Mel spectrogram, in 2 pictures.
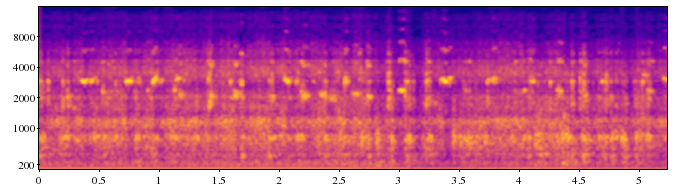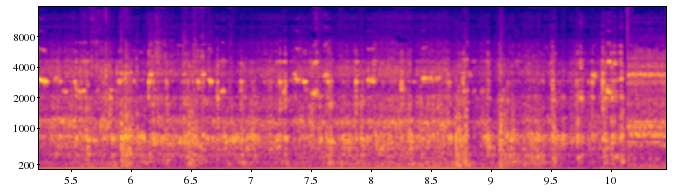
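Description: Cockshutt 1850 tractor's engine running steadily under load as it pulls a moldboard plow through grass sod, with the plow frame rattling and clanking close by.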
